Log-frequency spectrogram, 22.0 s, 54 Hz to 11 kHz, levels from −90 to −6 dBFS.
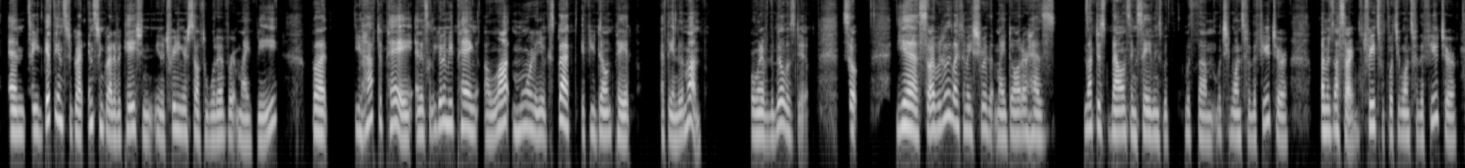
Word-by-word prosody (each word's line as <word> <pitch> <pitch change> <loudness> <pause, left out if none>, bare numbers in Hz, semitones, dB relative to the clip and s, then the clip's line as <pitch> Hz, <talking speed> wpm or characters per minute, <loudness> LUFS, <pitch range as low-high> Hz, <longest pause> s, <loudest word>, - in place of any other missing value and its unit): And 170 -1 +2
so - - +1
you 180 - -3
get 240 +11 +6
the 290 - -1
instant 225 -8 0
grat 160 -3 +3
instant 215 -3 +3
gratification, 155 0 +1
you 165 - -8
know, 150 - -5
treating 185 +5 -1
yourself 165 -2 +2
to 150 - -4
whatever 155 +2 -5
it - - -10
might 130 -3 -6
be, 155 - -3 0.5
but 170 -2 +4 0.4
you 180 -2 -4
have 240 - 0
to 230 - -4
pay, 205 -9 +4
and 165 - -1
it's 170 - 0
lee 170 +2 -9
you're 215 - 0
gonna 235 - 0
be 220 -1 0
paying 200 -3 +3
a 150 - -7
lot 200 +11 +4
more 190 +2 -6
than 160 - -4
you 160 - -4
expect 210 - +3
if 165 - -8
you 170 - -7
don't 160 0 -2
pay 155 -4 0
it 145 - -4 0.5
at 160 - -7
the 155 - -3
end 140 - -1
of - - -3
the - - -5
month, 255 +8 +3 0.7
or 165 - -5
whenever 160 -2 0
the 150 - -9
bill 220 +4 0
is 160 -4 -4
due. - - -8 0.5
So - - +2 0.6
yeah, 195 -2 +6
so 175 +2 +5
I 190 - +5
would 200 +3 -5
really 285 +3 -1
like 225 -5 +1
to 195 - -8
make 180 -1 -4
sure 190 +2 +4
that 155 - -10
my 150 -1 -3
daughter 160 +1 -3
has, 155 -1 -2 0.4
not 195 +1 -1
just 200 -4 0
balancing 170 -1 +1
savings 160 -2 -1
with 150 -1 -11 0.2
with, 165 -1 -12
um, 145 -2 -6
what 170 - -1
she 165 - +3
wants 155 0 -2
for 155 - -8
the 150 - -7
future 155 - -2 0.5
I - - +6
mean, 175 -1 -2
s 185 - +3
sorry, - - +4
treats 210 -5 +3
with 155 - -16
what 160 - -3
she 170 - 0
wants 155 -1 -2
for 150 - -7
the 150 - -7
future, 165 - -2
170 Hz, 250 wpm, -25 LUFS, 155-195 Hz, 0.7 s, get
